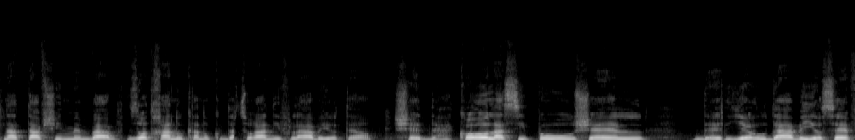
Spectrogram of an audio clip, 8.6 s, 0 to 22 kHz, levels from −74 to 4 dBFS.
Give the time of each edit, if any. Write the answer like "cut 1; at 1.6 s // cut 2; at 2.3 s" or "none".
cut 1; at 1.2 s // cut 2; at 1.9 s // cut 3; at 2.3 s // cut 4; at 3.9 s // cut 5; at 7.2 s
